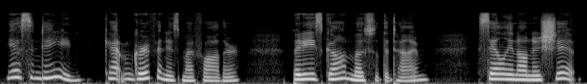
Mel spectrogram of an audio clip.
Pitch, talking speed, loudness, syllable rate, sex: 230 Hz, 195 wpm, -17 LUFS, 4.7 syllables/s, female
